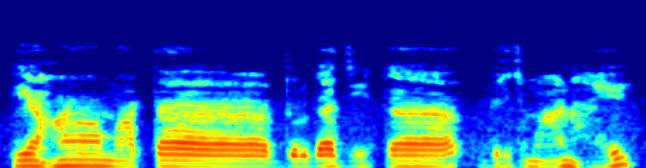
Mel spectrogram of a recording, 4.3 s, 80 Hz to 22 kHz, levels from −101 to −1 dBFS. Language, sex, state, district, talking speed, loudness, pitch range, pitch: Hindi, male, Chhattisgarh, Balrampur, 95 wpm, -21 LUFS, 130-140 Hz, 130 Hz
